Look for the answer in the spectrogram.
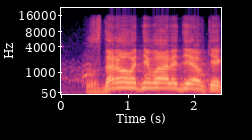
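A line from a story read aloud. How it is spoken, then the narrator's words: Strong ringing shout. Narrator (Russian): крикнул он сильным, заливистым голосом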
